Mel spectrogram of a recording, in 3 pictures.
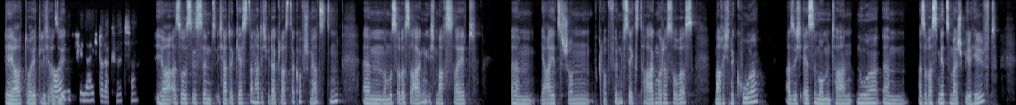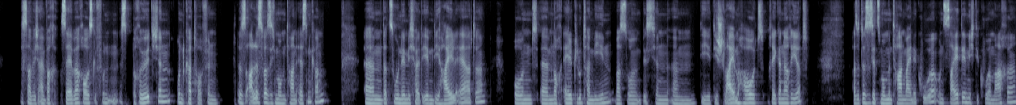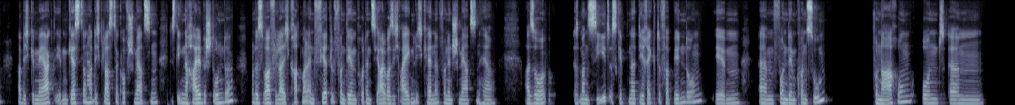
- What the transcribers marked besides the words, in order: none
- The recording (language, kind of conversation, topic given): German, advice, Wie kann ich besser mit Schmerzen und ständiger Erschöpfung umgehen?
- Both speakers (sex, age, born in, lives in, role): female, 40-44, Germany, Portugal, advisor; male, 30-34, Germany, Germany, user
